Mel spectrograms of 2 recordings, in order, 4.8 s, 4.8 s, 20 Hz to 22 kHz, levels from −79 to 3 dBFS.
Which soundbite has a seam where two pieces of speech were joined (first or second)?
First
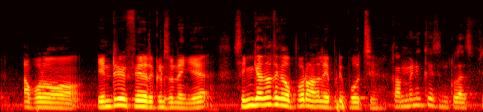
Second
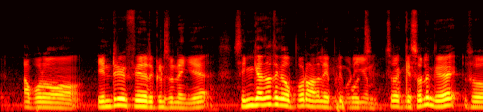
second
